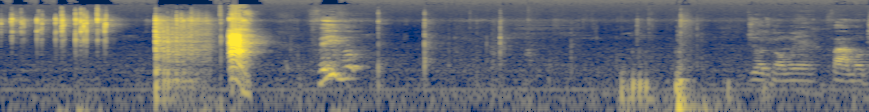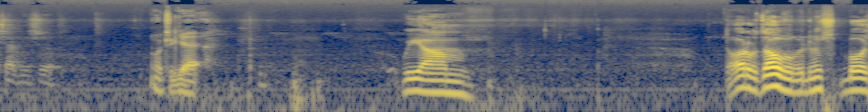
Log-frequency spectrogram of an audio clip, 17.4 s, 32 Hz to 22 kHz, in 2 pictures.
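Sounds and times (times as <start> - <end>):
dice rolled clattering onto a hard surface: 0.0 - 2.2
speech: 3.2 - 3.7, 7.8 - 9.4, 10.2 - 11.4, 12.7 - 13.5, 16.0 - 17.3.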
